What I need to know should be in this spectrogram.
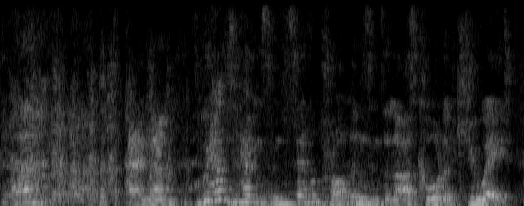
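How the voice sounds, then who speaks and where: A man's voice: high-pitched, moderate pace, a crowd in the background, natural voice. A comedian voicing a pompous, self-important German male sales manager who scolds his staff in a German accent. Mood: pompous scolding. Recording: roomy club recording from far off, audience.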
